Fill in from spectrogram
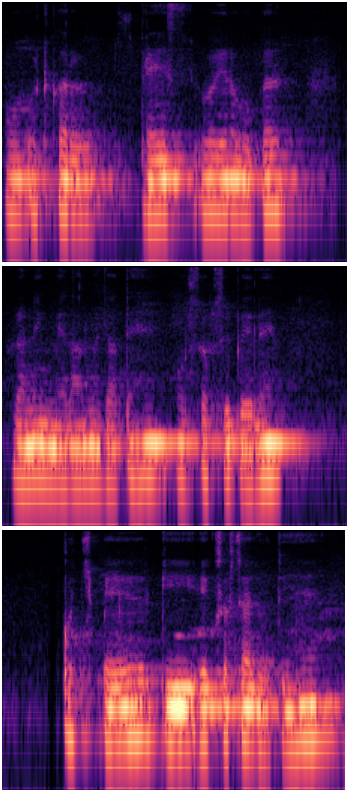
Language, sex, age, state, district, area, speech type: Hindi, male, 18-30, Rajasthan, Bharatpur, rural, spontaneous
